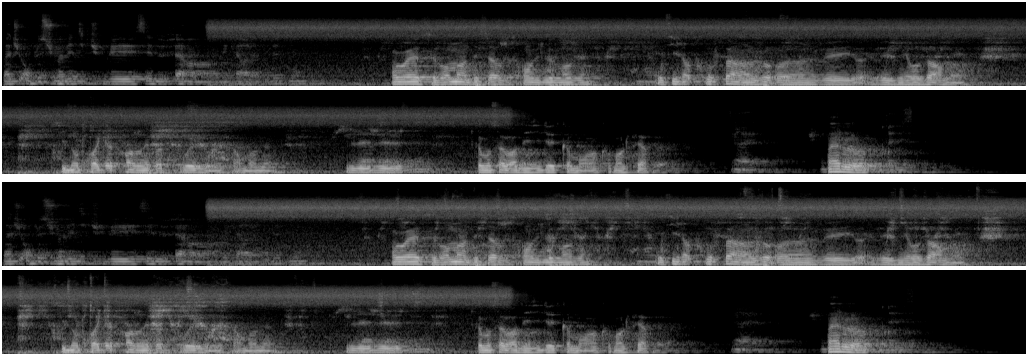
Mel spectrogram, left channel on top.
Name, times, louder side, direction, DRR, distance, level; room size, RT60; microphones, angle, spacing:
voice 1, 0.0-3.1 6.3-6.6 10.8-11.2 13.8-14.6 17.5-17.9 18.3-18.8 19.1-19.3, left 1 dB, 45° left, 4 dB, 3.7 m, -40 dB
sound 1, 2.0-15.4, right 4 dB, 15° right, 1.5 m, -38 dB
Whispering, 3.5-5.1 5.4-8.1 8.8-12.8 13.1-14.9, right 4 dB, 60° right, 3.5 m, -39 dB
voice 2, 3.9-5.9 6.5-9.6 10.7-13.0 13.6-14.2 15.0-16.7 18.5-18.9, equal, ahead, 6 dB, 1.1 m, -25 dB
27.5 x 24.0 x 7.6 m, 1.1 s
head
